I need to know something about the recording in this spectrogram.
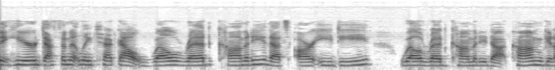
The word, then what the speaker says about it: Well Read: It's called Well Read Comedy, and it's spelled R-E-D. It's like Well Redneck. It's a pun.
